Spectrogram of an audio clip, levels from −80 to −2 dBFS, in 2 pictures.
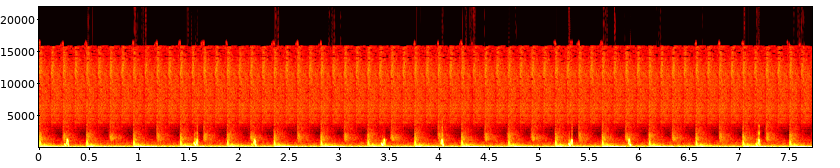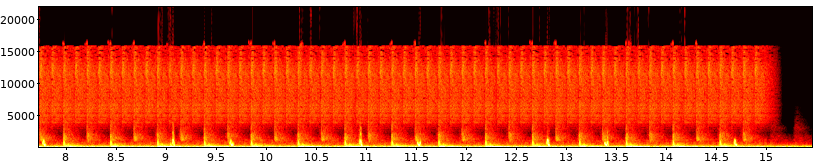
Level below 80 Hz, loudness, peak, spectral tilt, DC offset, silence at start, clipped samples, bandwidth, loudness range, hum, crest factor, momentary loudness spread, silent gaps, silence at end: -8 dBFS; -12 LUFS; 0 dBFS; -6.5 dB/octave; under 0.1%; 0 s; 0.7%; 16.5 kHz; 0 LU; none; 8 dB; 4 LU; none; 0 s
